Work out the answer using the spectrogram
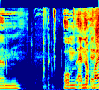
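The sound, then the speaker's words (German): Computer mouse clicks and keyboard typing come as a few quick, sharp clicks in a short pause between stretches of talk. “Parallel klicke ich mich gerade durch das Restprogramm,”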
